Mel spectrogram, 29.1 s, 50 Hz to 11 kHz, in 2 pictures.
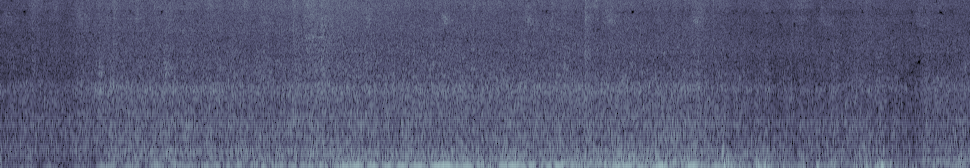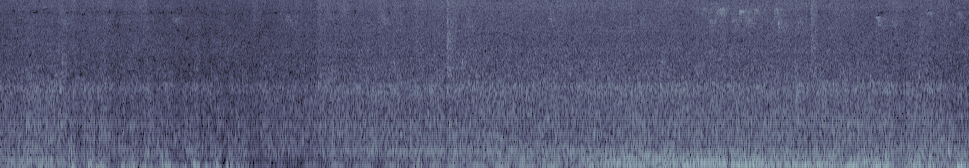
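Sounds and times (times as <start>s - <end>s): steady hum: 0.0s - 29.0s
low background rumble: 20.6s - 29.0s.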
